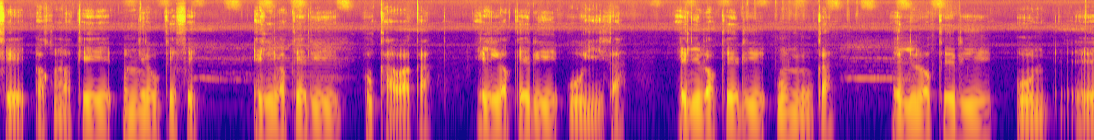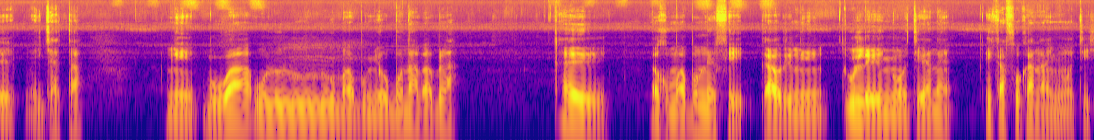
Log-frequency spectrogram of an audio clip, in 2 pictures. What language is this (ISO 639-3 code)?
ahl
